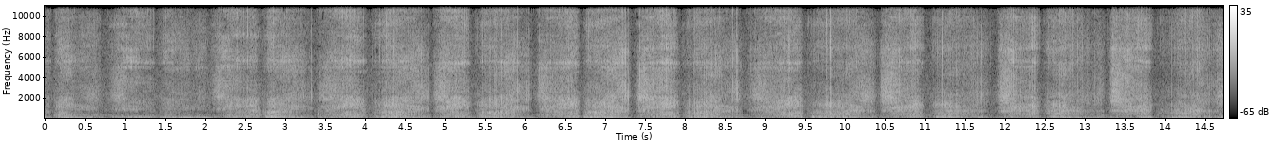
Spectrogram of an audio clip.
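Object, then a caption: Foam microphone windscreen scraped with a plastic back scratcher. An orange plastic back scratcher's forked tip is dragged in slow strokes over the black foam windscreen of a silver Blue Yeti microphone. The result is a steady, deep, muffled scraping rumble with brief pauses between strokes.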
